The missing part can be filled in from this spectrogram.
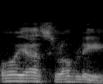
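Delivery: understated, gentle Irish accent, toned down. Showing a soft Irish accent, not an exaggerated one: soft Irish accent. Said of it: "it's soft ver-, versus someone just doing this drunk Irish farce".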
